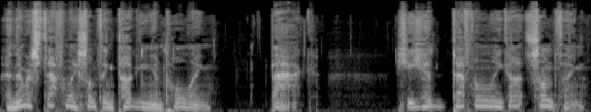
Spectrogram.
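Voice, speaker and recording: A man playing a serious doctor, telling a horror story in a husky voice with deliberate, halting pauses for an ASMR podcast. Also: medium pitch, a little mellow, no echo, pitched above the performer's own voice. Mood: measured, suspenseful. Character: male doctor recounting a creature hunt, measured and serious. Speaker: storyteller narrator.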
